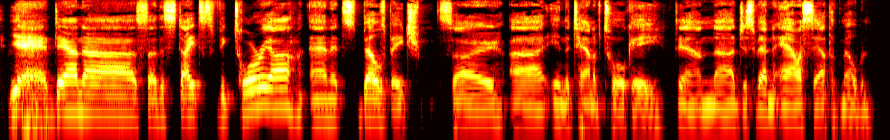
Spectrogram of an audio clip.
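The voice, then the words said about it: Australian accent. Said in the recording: “You can probably tell by the accent, I'm Australian, from down the southeast.”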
